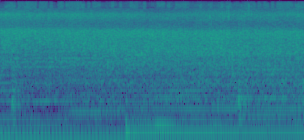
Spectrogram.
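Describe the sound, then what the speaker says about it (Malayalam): A whole chicken rubbed with masala frying in hot oil gives a steady, close, even sizzle throughout, with a low rumble underneath and no voices. "നമ്മൾ ഈ മസാല തേച്ച കോഴി എടുത്ത് എണ്ണയിൽ ഫ്രൈ ചെയ്യാം"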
